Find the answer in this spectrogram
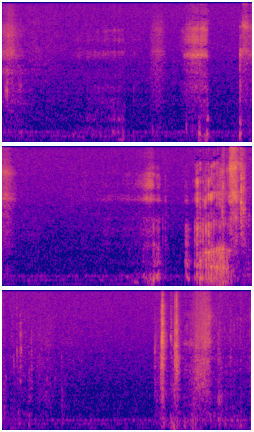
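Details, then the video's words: English Bulldog reacting to a spray bottle indoors in a small room: quiet snuffling, a few short hissing bursts, and one louder throaty growling grunt midway. "Spray bottle vs English bulldog"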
